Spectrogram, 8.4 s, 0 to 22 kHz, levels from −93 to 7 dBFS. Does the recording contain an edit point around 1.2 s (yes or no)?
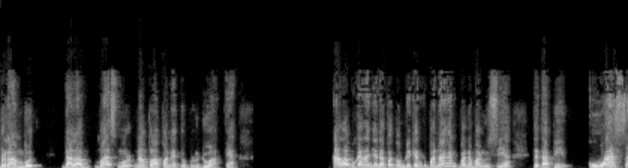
no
